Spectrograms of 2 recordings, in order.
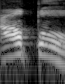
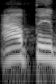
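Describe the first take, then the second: First: আতো bounced upward to a rounded "o"; correct qalqalah. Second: আতে with the bounce thinned to "e"; mistaken qalqalah. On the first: Teacher showing learners the required form, আতো with "o" bounce. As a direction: say আতো with a heavy "o" echo on the t. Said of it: "এখানে আতো". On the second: Teacher warning learners what not to say, আতে with "e". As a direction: say আতে ending in a wrong "e" echo. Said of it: "আতে বলতে পারবেন না". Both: Shown as a demonstration.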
